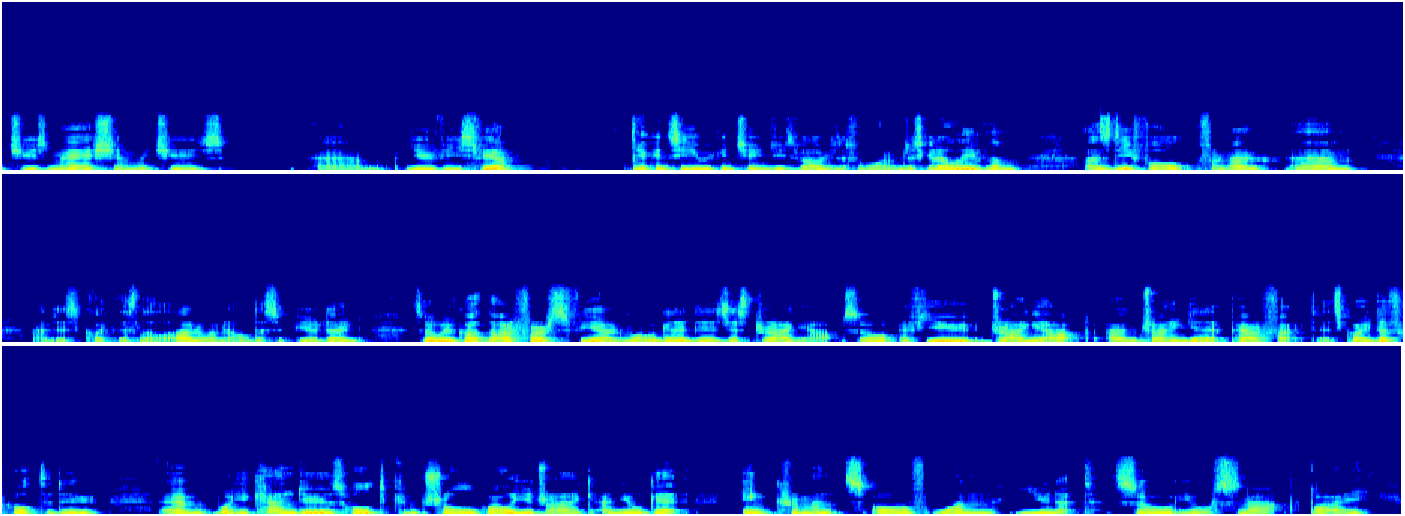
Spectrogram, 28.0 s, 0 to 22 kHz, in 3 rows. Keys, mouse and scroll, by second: 10.1 click, 11.4-12.3 scroll up 1, 12.3 middle click, 15.8 click, 19.7 ctrl+z, 22.5 ctrl+click.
